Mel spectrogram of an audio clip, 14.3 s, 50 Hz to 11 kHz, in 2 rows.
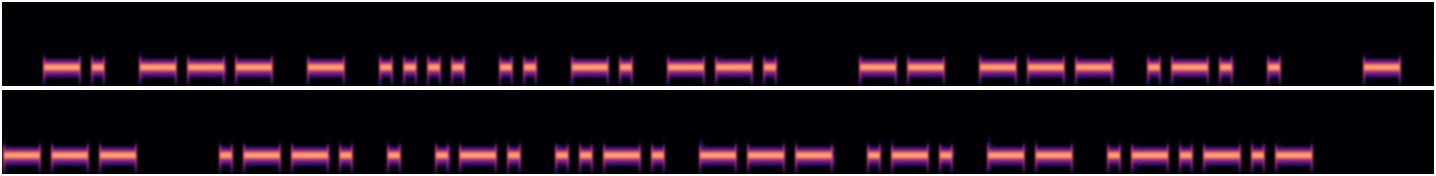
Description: Morse code, heard as a keyed tone, about 20 wpm, 700 Hz. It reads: NOTHING MORE TO PERFORM.
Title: Sentences from Top 1000 Words - Review Part 5 - 20wpm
